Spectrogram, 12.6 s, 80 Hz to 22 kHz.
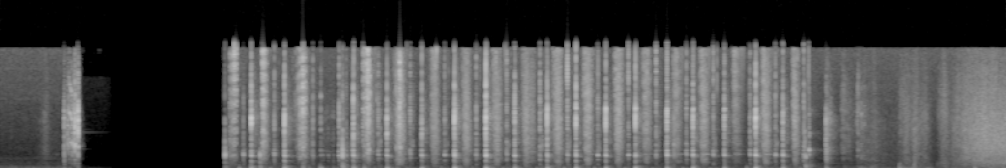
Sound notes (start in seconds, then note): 0.8 sounds of a camera taking a picture; 4.3 sounds of a squirt bottle spraying; 10.8 sounds of a towel cleaning the table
